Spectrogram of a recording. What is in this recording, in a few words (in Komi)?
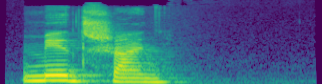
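"медшань", Komi-Zyrian, female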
